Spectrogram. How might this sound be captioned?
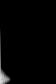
Instrument samples > Synths / Electronic
DUCKPLUCK 8 Bb
additive-synthesis, bass, fm-synthesis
